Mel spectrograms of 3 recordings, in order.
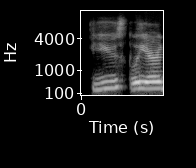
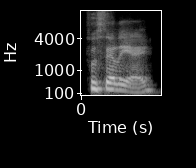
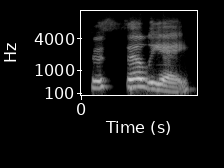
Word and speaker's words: Fuselier: Debbie Harris and Monica used leader did I say that right how do you say your last name Monica fuselier oh what is that what wow okay who's sillier that's it exactly yes okay okay awesome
